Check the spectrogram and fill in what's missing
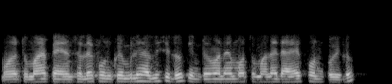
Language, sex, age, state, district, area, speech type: Assamese, male, 18-30, Assam, Nagaon, rural, conversation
